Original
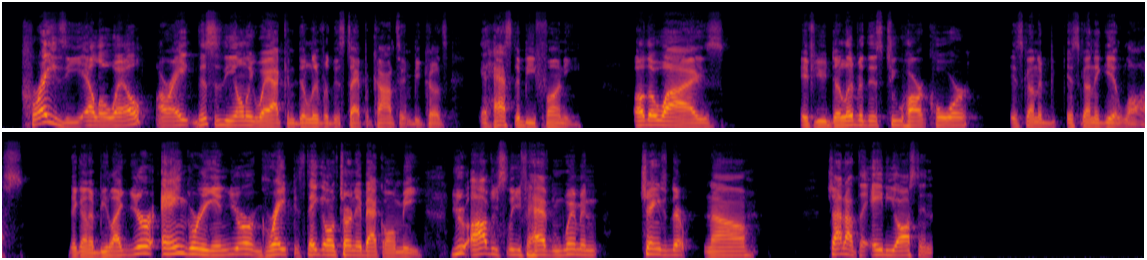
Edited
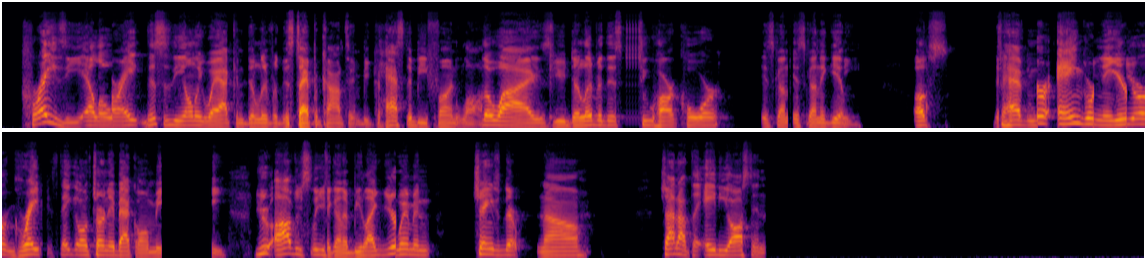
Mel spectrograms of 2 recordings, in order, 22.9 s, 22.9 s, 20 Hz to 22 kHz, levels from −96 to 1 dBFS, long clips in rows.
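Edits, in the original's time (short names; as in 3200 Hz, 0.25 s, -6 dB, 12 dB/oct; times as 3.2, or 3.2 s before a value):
1.11–1.62 cut
3.36–3.76 gain +10 dB
4.29–4.86 cut
5.63–6.45 swap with 11.17–11.43
7.12–8.09 cut
8.84 stutter 0.03 s, 5 plays
10.35–10.6 cut
12.15–12.83 swap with 16.65–17.04
13.39–13.72 reverse
14.31–14.91 fade in, from -19.5 dB
15.5 insert silence 0.51 s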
